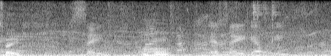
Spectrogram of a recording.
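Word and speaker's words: Saif: Safe. Safe. Uh-huh. S-A-F-E? S-A-I-F. But I pronounce it like safe.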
